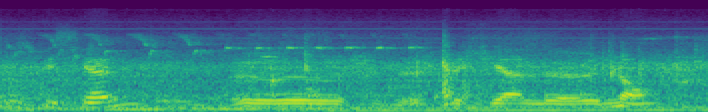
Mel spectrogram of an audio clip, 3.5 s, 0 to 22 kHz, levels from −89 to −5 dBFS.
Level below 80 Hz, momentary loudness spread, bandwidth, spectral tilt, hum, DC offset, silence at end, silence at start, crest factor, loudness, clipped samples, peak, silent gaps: -34 dBFS; 6 LU; 11 kHz; -6.5 dB/octave; none; under 0.1%; 0 s; 0 s; 14 dB; -18 LUFS; under 0.1%; -4 dBFS; none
